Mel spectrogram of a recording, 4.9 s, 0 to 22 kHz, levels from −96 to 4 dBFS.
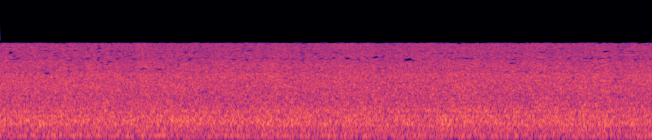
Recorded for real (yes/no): yes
